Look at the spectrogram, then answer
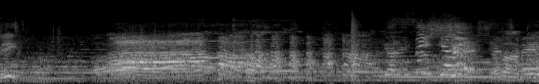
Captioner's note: group laughs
